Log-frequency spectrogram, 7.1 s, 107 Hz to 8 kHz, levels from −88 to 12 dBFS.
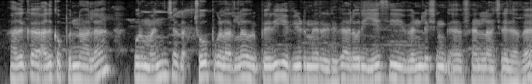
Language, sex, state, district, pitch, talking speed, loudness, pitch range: Tamil, male, Tamil Nadu, Kanyakumari, 135 Hz, 145 wpm, -14 LUFS, 130-150 Hz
